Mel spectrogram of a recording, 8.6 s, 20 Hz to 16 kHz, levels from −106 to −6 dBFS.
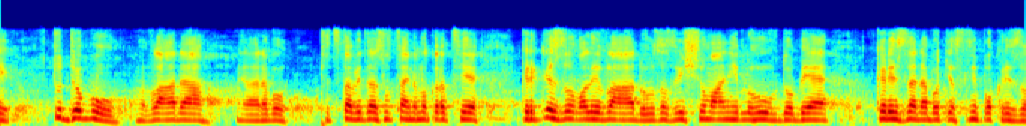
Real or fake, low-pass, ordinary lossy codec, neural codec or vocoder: fake; 7.2 kHz; Opus, 64 kbps; codec, 16 kHz, 4.8 kbps, FACodec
